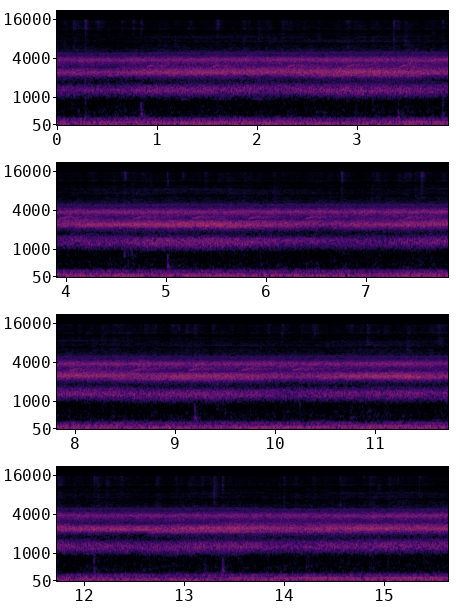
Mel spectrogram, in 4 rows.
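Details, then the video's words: Thousands of frogs singing in the rain: a dense, unbroken chorus of layered high trills, with a steady low rumble of rainfall underneath and scattered soft ticks. "Frogs in Rain 2 Hours of Frogs, Thousands of Frogs Singing"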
